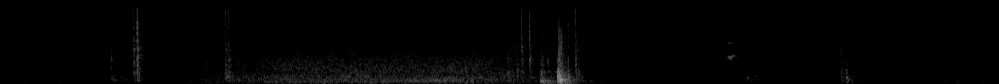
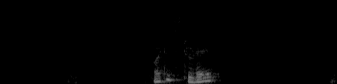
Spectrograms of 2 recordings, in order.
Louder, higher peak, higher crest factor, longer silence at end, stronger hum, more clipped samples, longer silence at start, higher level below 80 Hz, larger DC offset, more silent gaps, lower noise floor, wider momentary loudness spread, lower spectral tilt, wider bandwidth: second, -49 LUFS vs -45 LUFS; first, -22 dBFS vs -28 dBFS; first, 30 dB vs 22 dB; second, 0.35 s vs 1.2 s; neither; neither; second, 1.1 s vs 1.55 s; first, -68 dBFS vs -78 dBFS; neither; neither; second, -75 dBFS vs -80 dBFS; first, 23 LU vs 8 LU; second, -5 dB/octave vs -8 dB/octave; first, 16 kHz vs 13 kHz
